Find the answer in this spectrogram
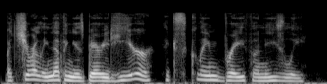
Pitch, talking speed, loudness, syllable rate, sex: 185 Hz, 165 wpm, -16 LUFS, 6.4 syllables/s, female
